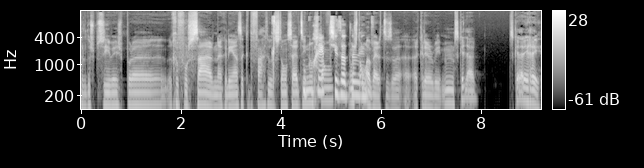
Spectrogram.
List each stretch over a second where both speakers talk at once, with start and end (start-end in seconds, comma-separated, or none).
4.3-5.9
